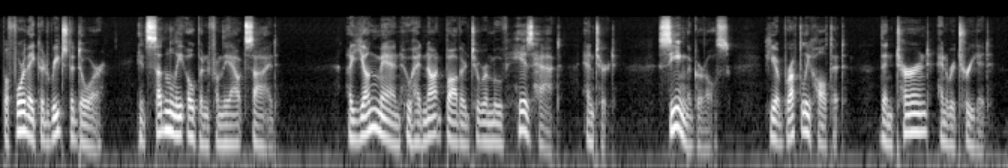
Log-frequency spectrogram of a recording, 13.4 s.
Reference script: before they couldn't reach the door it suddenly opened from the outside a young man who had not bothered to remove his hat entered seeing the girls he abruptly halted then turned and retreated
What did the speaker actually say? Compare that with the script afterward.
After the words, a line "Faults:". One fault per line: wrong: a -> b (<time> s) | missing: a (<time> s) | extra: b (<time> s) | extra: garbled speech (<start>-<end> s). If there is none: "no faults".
before they could reach the door it suddenly opened from the outside a young man who had not bothered to remove his hat entered seeing the girls he abruptly halted then turned and retreated
Faults:
wrong: couldn't -> could (0.5 s)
